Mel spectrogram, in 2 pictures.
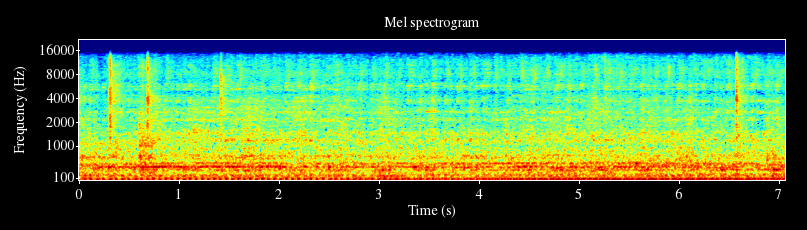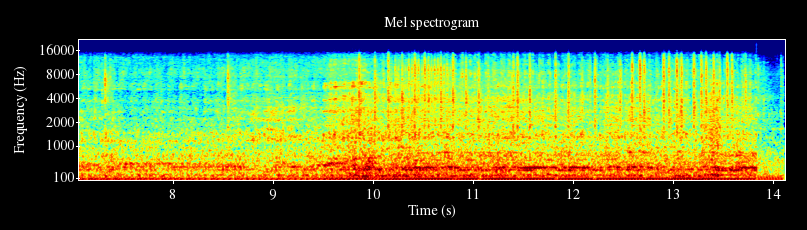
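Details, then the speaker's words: International 184 tractor, after sitting outside a while, following several minor fixes: steady low even idle at about four firing pulses a second, no knocks or misses; faint chatter likely an access panel rattling against the frame. "been sitting outside for a little while now and seems like it's idling perfectly fine again"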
